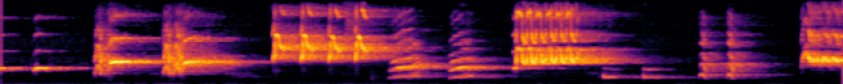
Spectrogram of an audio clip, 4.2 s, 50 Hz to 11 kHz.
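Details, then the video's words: Varied gacor singing from a Javan pied starling, a lure track for a sulking bird: steady whistles, buzzy high bursts and lower fluty notes in a loose, changing sequence, with only faint low rumble beneath. "Jalak Suren PUNDUNG !! Coba Putar 1 Kali PANCINGAN Jalak Suren Suara ISTIMEWA Gacor Vareasi Komplit"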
